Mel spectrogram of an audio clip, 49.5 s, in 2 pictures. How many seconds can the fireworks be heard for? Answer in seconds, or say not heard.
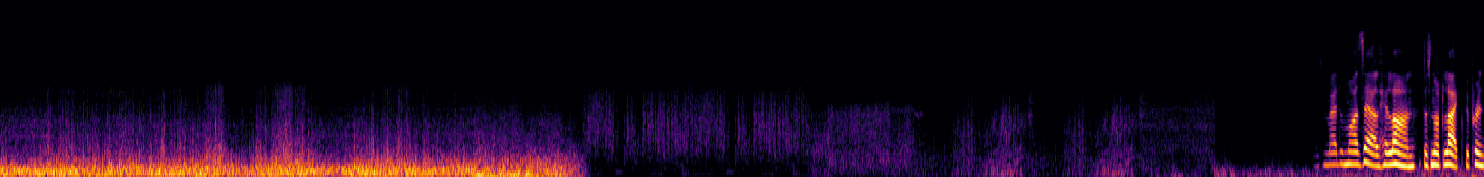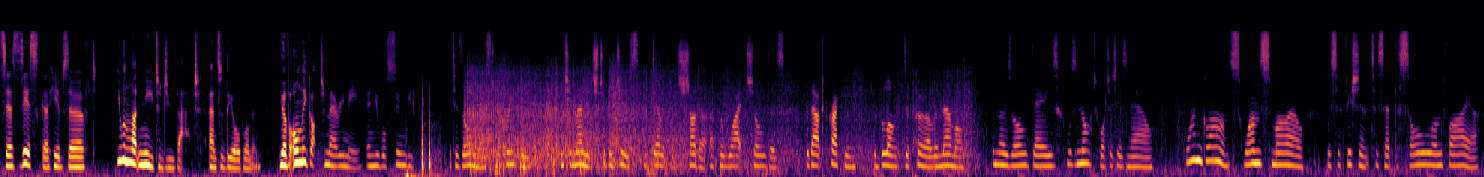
10 s.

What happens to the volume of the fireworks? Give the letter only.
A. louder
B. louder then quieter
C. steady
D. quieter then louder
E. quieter
E.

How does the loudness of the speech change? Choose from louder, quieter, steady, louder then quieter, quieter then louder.
quieter.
